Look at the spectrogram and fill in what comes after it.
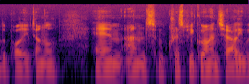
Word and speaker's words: guanciale: Guanciale.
